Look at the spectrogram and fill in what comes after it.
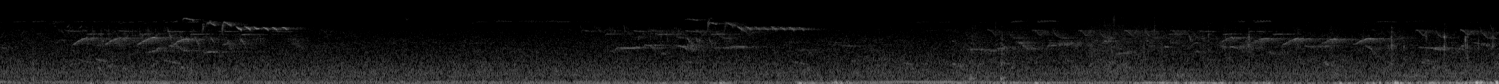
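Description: A songbird singing short trilled phrases, about four times, over a steady low background rumble.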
